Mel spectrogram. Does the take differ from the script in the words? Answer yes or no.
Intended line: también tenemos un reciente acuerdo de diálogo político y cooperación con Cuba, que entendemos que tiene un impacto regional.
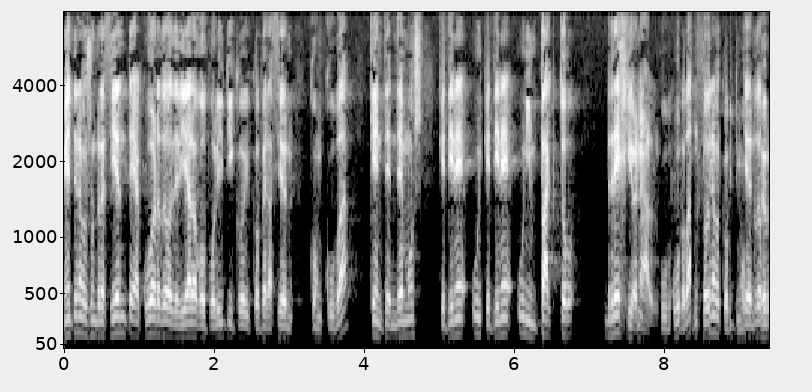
yes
